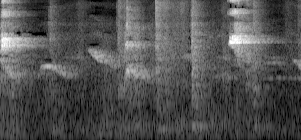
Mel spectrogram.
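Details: A newly acquired Green-winged saltator (Saltator similis) in Rio de Janeiro, described as still weak, sings short, clear whistled phrases, some sliding and some sharp, in high notes spaced a fraction of a second apart.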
